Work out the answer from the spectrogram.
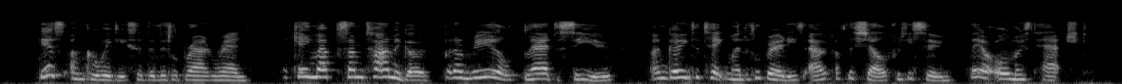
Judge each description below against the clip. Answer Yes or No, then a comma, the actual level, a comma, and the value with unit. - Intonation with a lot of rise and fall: Yes, wide, 7.4 semitones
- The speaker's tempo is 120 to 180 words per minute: No, fast, 205 wpm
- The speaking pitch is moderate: No, high, 240 Hz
